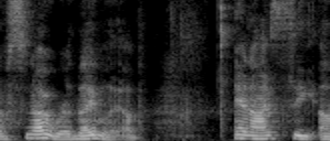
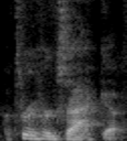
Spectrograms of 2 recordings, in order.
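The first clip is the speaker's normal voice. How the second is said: usual speaking voice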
